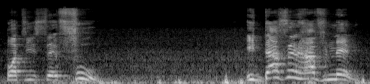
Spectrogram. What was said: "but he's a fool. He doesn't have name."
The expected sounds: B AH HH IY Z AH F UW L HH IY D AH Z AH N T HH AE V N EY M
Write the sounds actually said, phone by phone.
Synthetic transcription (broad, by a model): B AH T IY S AH F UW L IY D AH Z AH N T HH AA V N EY M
